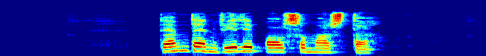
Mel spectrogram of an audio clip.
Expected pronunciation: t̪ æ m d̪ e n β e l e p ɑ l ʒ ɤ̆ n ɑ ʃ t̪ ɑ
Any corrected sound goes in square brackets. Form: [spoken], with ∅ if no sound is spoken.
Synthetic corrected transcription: t̪ æ m d̪ [æ] n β e l e p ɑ l [ʃ] ɤ̆ [m] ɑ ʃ t̪ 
